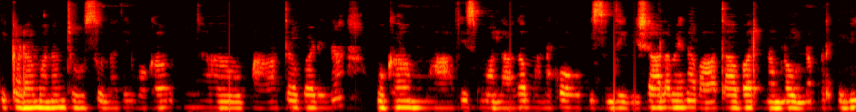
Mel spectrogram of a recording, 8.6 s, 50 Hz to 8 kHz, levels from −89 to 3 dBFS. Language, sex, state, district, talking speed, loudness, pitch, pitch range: Telugu, female, Telangana, Nalgonda, 105 wpm, -31 LUFS, 170 Hz, 165-175 Hz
